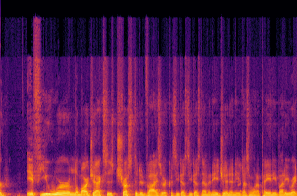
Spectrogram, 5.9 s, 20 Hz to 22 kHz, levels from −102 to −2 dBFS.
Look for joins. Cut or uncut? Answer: cut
